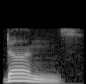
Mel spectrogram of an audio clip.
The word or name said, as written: Duns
